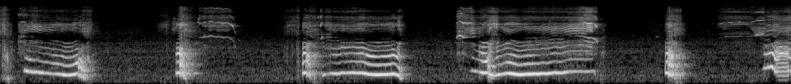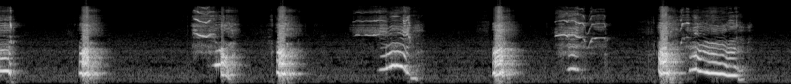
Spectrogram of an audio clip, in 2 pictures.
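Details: A female Vizsla gives a string of yowling, whiny barks on the "speak" command, each bending up and down in pitch.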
